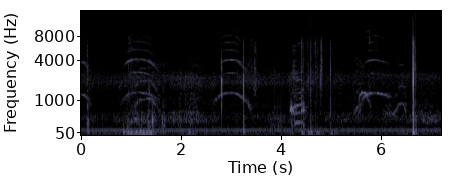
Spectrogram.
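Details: Mother cat moving her kittens and not letting anyone clean their little house, indoors: several short arched meows, some thin and high like kitten mews, with soft clicks and a sharp knock near the end.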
